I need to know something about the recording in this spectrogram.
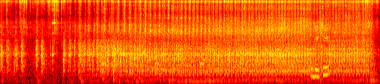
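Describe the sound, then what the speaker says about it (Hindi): A sewing machine runs a straight seam on a baby boy's shirt or shorts, with a fast, even mechanical chatter close by. Brief speech and handling come first, then the continuous stitching. "अब मैं इसको यहाँ से यहाँ तक एक सीधी सिलाई लगा लूँगी"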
